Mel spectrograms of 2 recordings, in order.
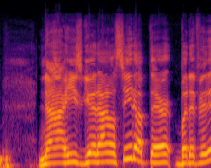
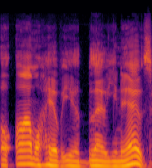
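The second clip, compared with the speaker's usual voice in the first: put-on New Zealand accent; 7 semitones lower than usual. Retelling a story, voicing the boy's mom: put-on New Zealand accent. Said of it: "Just stop with the voices".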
